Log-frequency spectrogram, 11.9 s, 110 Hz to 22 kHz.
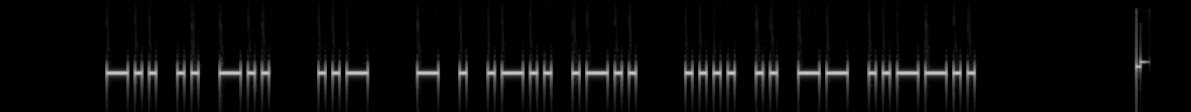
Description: Morse code, heard as a keyed tone, about 17 wpm, 700 Hz. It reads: DID U TELL HIM?
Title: Sentences from Top 200 Words and Abbreviations 17wpm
